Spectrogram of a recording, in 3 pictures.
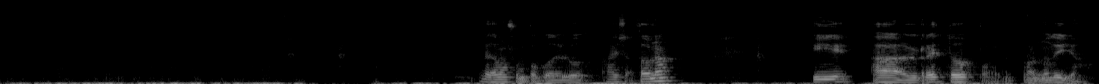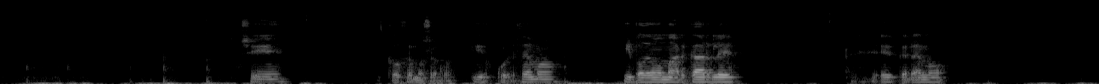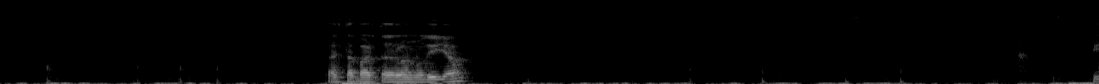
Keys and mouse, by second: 3.2 shift+middle click, 3.8-7.4 drag, 7.4-10.3 shift+middle drag, 10.3 click, 10.7 middle click, 11.3-14.8 drag, 14.8-16.2 middle drag, 16.2 f, 16.7 click, 17.2 f, 17.9 click, 24.6-25.9 middle drag, 25.9 click, 26.7 middle click, 27.3-31.7 drag, 31.7-32.9 middle drag.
